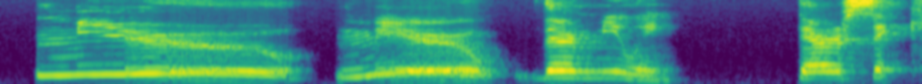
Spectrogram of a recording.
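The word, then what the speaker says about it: mu: a little secret so this me is from the Greek alphabet that's why it looks weird it's pronounced like Mew okay yeah what a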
